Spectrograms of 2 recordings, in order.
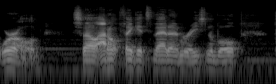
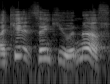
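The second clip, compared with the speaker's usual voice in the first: high goofy voice. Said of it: "it was the Bullwinkle".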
